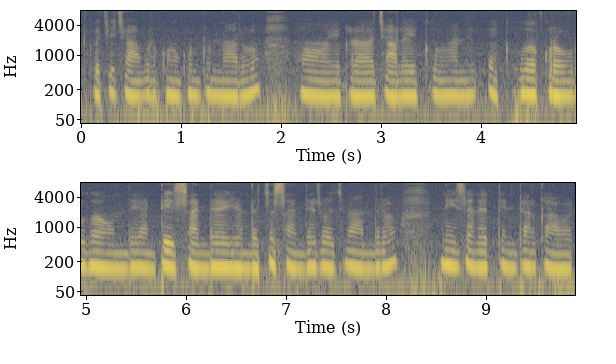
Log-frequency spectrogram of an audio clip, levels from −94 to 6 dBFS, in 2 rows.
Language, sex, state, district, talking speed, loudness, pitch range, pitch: Telugu, female, Andhra Pradesh, Manyam, 140 wpm, -16 LUFS, 155-165 Hz, 160 Hz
